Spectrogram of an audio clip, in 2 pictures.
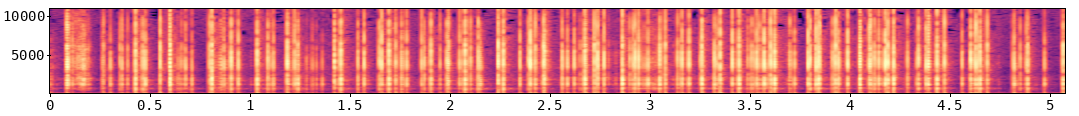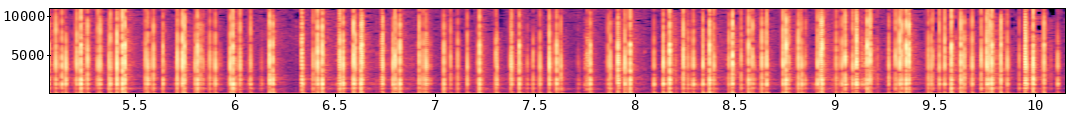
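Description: Long nails tap fast on the cover of an ornate hardcover paper journal held close to a microphone. The taps run in a dense, steady stream of short, dry clicks with a soft low thump under them, and each one dies away almost at once.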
